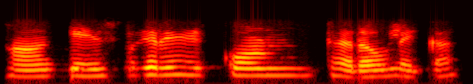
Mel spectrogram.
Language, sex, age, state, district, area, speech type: Marathi, female, 60+, Maharashtra, Pune, urban, conversation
